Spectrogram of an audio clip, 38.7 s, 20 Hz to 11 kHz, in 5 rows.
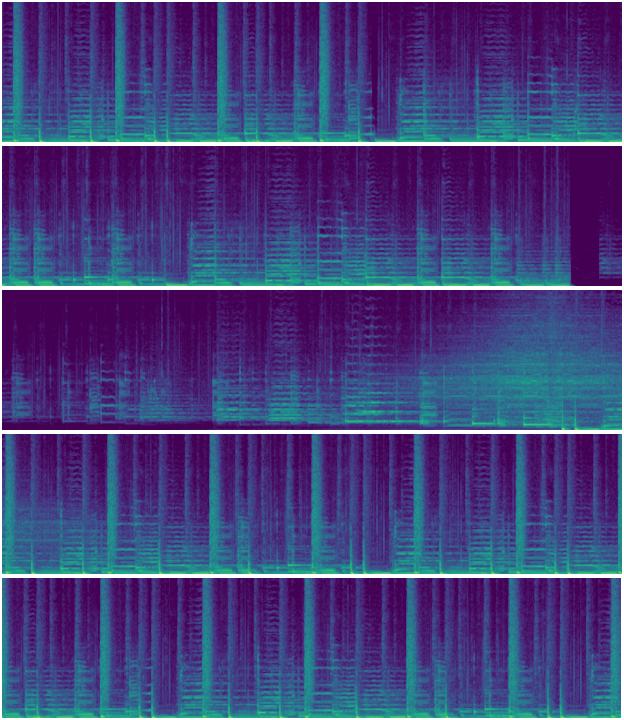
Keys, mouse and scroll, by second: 2.6-3.6 click, 13.7-15.2 click, 17.1-19.5 click, 20.4-22.2 click, 23.4-24.5 click, 24.9 space, 30.6 space, 31.9 click, 33.1 u, 35.4-37.6 click.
